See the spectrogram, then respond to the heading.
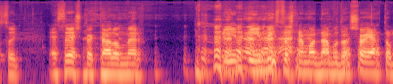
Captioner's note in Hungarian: nevetés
